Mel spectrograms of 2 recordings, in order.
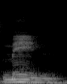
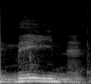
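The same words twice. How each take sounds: First: Main short and softer; one compact syllable for main; correct pronunciation. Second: Main loud and drawn out, "may-een"; mispronunciation. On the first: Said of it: "it's main". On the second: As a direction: stretch main out slowly. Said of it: "We don't say main". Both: Shown as a demonstration.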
